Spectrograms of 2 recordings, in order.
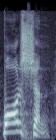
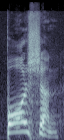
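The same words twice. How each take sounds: The two takes are said the same way.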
